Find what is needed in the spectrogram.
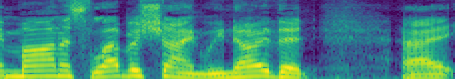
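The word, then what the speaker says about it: Labuschagne: we know that uh in his homeland in south africa the name is traditionally pronounced but he prefers it to be lava shane so um that is what we go with but if we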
